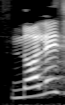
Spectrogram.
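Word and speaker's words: knowledge: यहां पर वह साइलेंट इंग्लिश लैंग्वेज में कहीं ऐसे वर्ड्स है जिससे कि नॉलेज में नॉलेज हम बोलते हैं न इस पर स्पेलिंग होता है कि लैटर से उनका स्पेलिंग स्टार्ट होता है तो वहां पर के जो है वह साइलेंट ओं मैं सिर्फ 9th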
